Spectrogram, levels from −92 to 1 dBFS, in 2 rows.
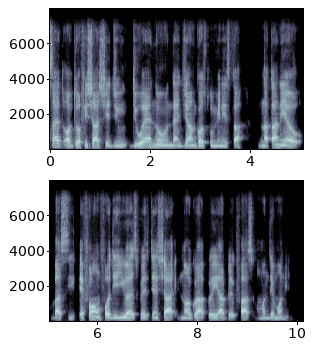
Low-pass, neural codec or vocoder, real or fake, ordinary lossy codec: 7.2 kHz; codec, 16 kHz, 4.8 kbps, FACodec; fake; none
